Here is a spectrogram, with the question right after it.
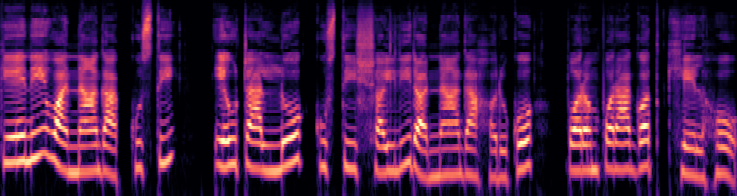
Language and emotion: Nepali, neutral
